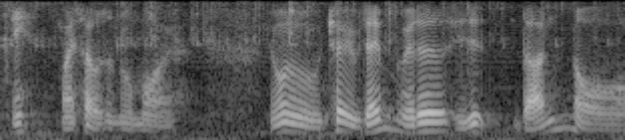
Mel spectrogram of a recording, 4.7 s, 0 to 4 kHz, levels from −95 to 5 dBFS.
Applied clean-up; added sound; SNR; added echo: none; Keys jangling; 16 dB; none.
